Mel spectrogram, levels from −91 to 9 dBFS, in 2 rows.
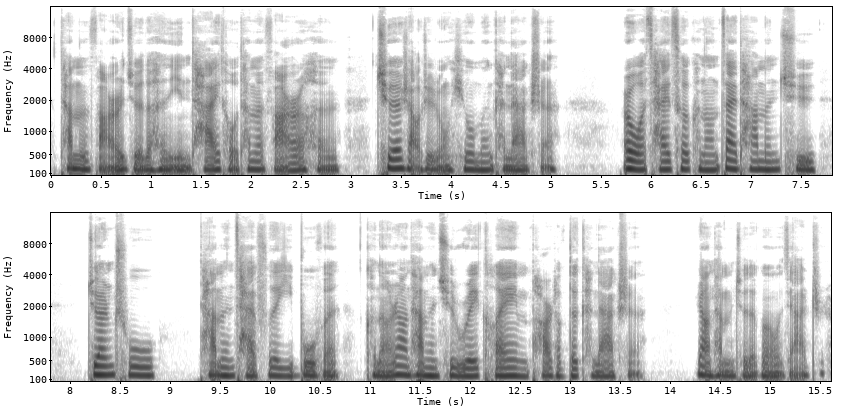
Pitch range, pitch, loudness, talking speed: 165-185 Hz, 175 Hz, -22 LUFS, 385 characters per minute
